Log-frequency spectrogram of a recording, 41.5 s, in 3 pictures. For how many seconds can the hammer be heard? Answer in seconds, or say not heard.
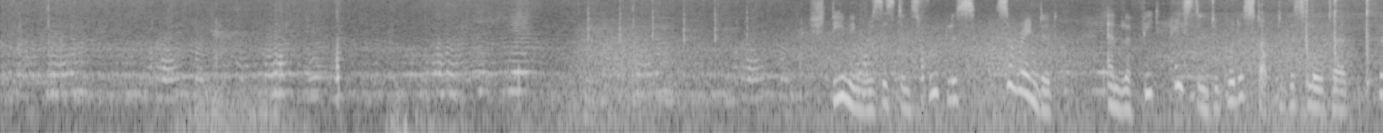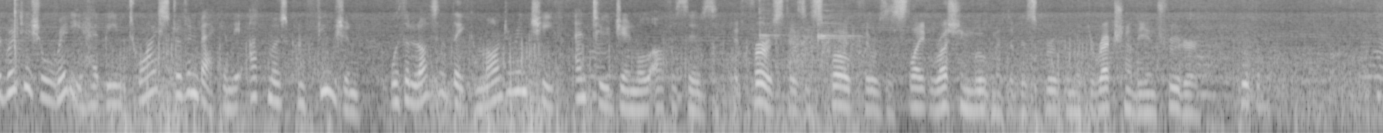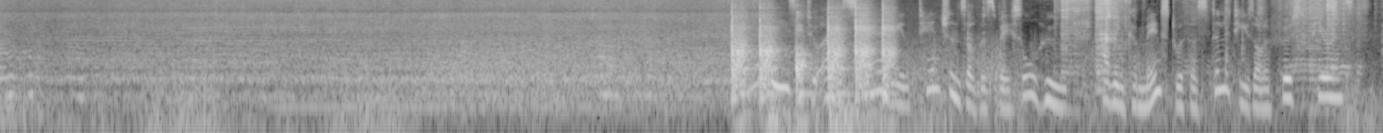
6 s.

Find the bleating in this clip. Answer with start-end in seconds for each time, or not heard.
not heard.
